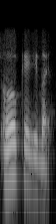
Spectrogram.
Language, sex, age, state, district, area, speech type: Punjabi, female, 30-45, Punjab, Shaheed Bhagat Singh Nagar, rural, conversation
